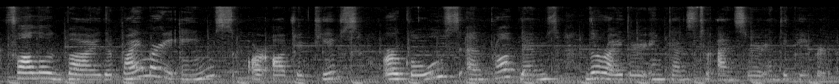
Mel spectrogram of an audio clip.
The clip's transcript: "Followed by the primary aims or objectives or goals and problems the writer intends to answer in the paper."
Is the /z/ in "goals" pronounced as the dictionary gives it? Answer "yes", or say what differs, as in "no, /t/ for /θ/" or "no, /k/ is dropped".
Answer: no, /s/ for /z/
